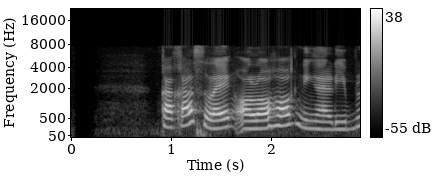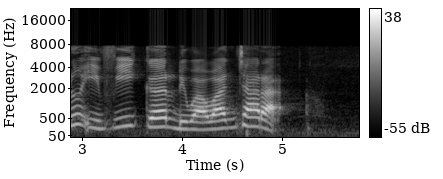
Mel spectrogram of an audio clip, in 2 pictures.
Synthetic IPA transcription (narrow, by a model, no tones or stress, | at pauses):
kakaslɛŋɔlɔɦɔk̚niŋalibluifikɨrdiwawaɲt͡ʃaɾa̰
